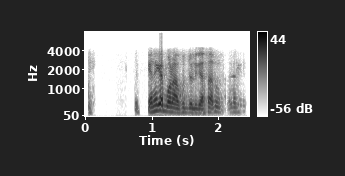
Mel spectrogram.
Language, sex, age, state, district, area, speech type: Assamese, male, 30-45, Assam, Lakhimpur, rural, conversation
